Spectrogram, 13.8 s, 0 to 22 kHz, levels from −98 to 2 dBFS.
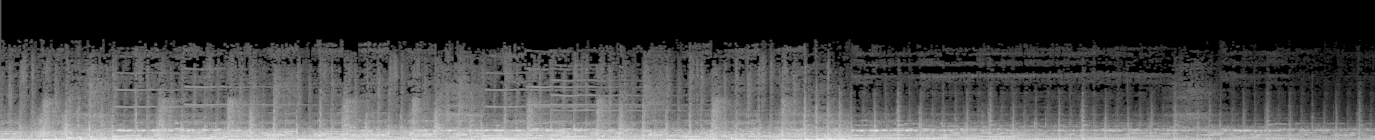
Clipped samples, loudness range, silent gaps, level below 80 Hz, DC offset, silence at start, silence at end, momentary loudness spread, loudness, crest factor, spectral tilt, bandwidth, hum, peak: under 0.1%; 8 LU; none; -16 dBFS; under 0.1%; 0 s; 0 s; 11 LU; -13 LUFS; 12 dB; -6.5 dB/octave; 12.5 kHz; none; 0 dBFS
